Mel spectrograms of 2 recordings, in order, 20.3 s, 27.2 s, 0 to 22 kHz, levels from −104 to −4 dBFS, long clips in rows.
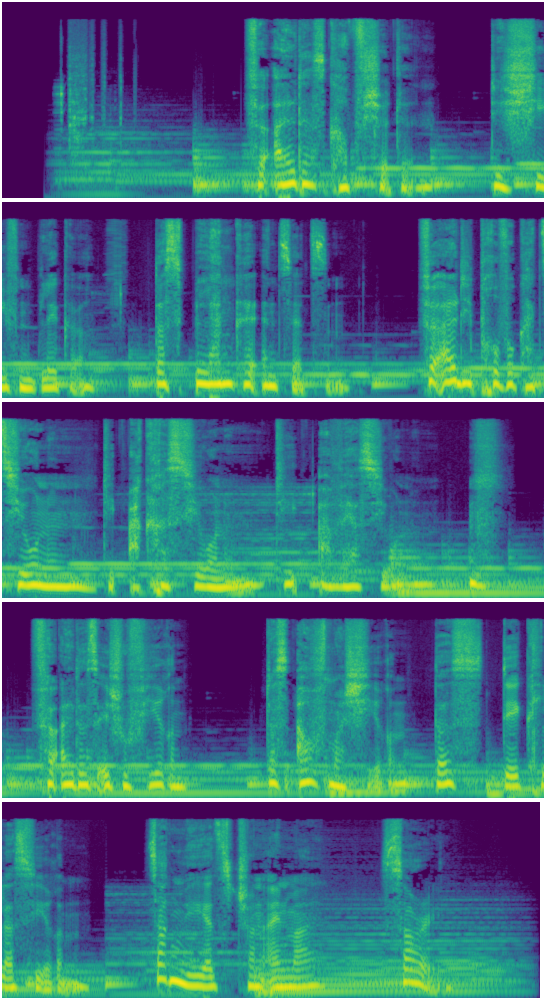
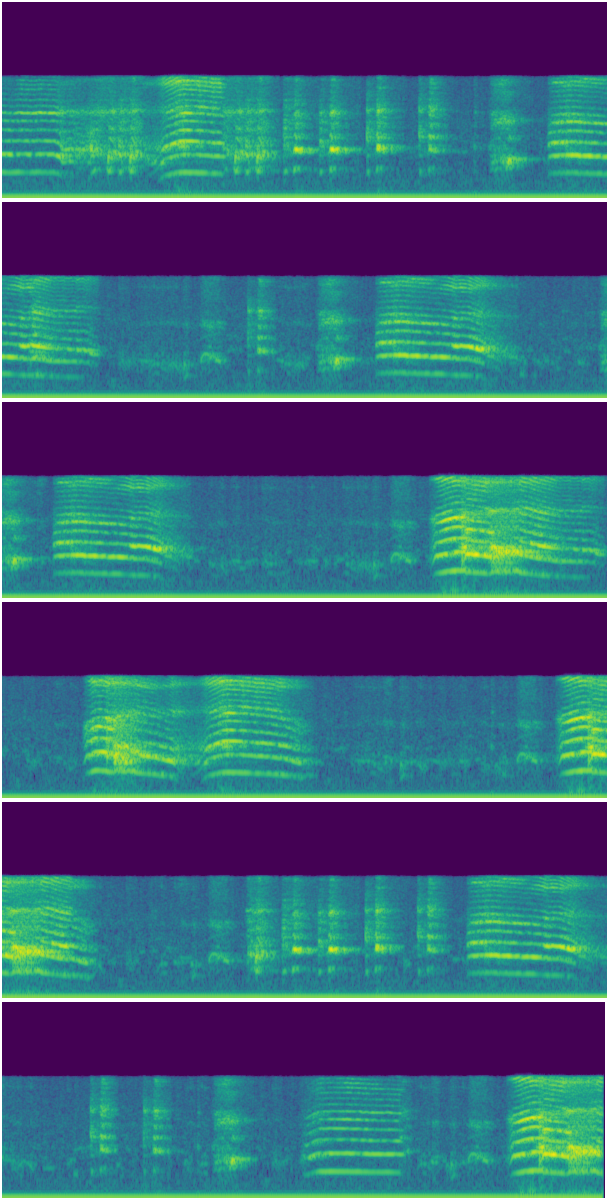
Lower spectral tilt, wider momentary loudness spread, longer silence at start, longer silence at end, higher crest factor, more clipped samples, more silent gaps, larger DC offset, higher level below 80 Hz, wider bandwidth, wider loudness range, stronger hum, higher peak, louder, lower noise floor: first, -5 dB/octave vs 0 dB/octave; second, 15 LU vs 23 LU; first, 0.4 s vs 0 s; first, 0.15 s vs 0 s; second, 12 dB vs 20 dB; neither; neither; second, under 0.1% vs 4%; first, -36 dBFS vs -52 dBFS; first, 16.5 kHz vs 5.4 kHz; second, 3 LU vs 8 LU; neither; second, -4 dBFS vs 0 dBFS; about the same, -16 LUFS vs -17 LUFS; second, -38 dBFS vs -48 dBFS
